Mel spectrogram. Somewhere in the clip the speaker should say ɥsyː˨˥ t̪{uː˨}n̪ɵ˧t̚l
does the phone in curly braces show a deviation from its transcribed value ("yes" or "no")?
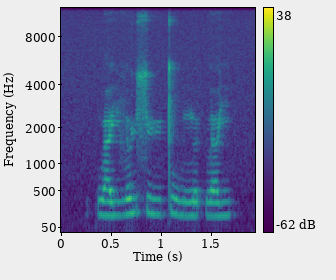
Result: no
